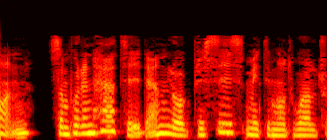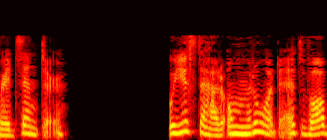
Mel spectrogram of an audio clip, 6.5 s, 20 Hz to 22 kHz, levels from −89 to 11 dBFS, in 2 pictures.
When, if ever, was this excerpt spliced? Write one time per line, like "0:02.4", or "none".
none

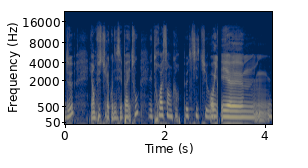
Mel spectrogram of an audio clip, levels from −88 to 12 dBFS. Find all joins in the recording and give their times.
0:01.7
0:03.1

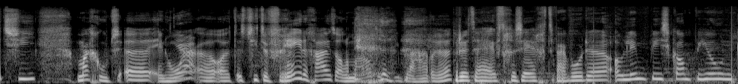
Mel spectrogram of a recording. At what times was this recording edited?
0:01.6
0:04.5

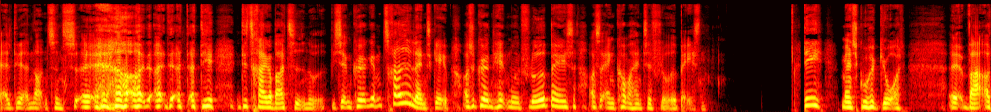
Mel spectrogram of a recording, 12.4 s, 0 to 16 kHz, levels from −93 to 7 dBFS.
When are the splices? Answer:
0:03.0
0:04.1
0:10.0

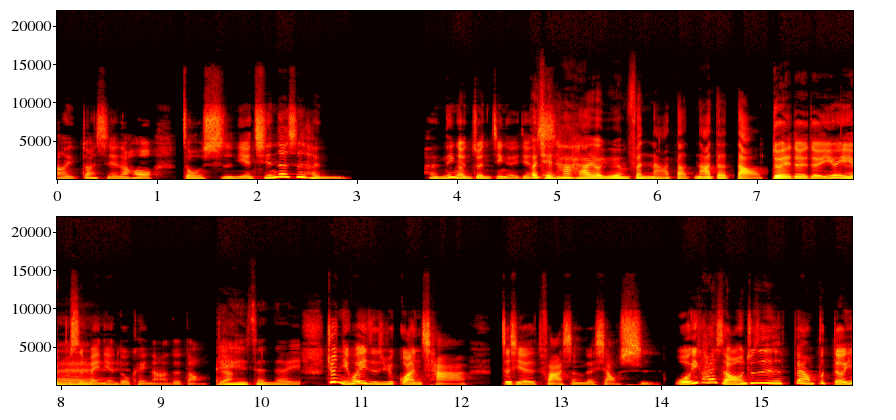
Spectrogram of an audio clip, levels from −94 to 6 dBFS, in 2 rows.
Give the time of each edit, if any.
0:10.4
0:14.0

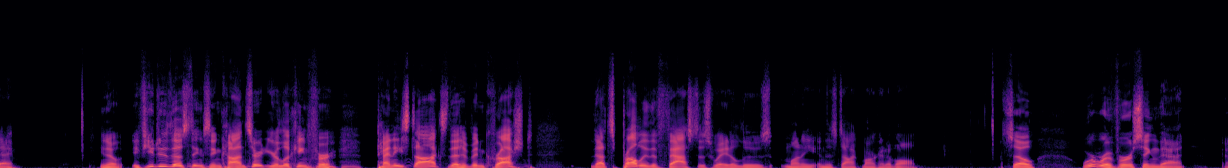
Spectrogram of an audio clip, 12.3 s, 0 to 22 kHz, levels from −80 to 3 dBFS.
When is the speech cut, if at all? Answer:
0:00.9

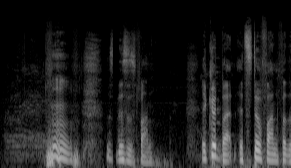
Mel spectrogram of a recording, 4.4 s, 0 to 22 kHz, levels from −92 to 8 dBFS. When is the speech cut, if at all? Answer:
0:01.7
0:03.3

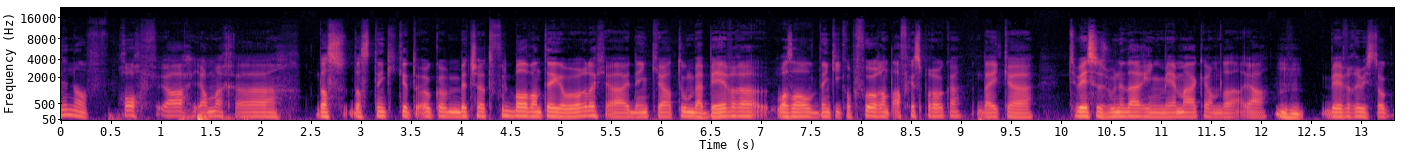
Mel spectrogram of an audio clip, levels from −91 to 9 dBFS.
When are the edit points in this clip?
none

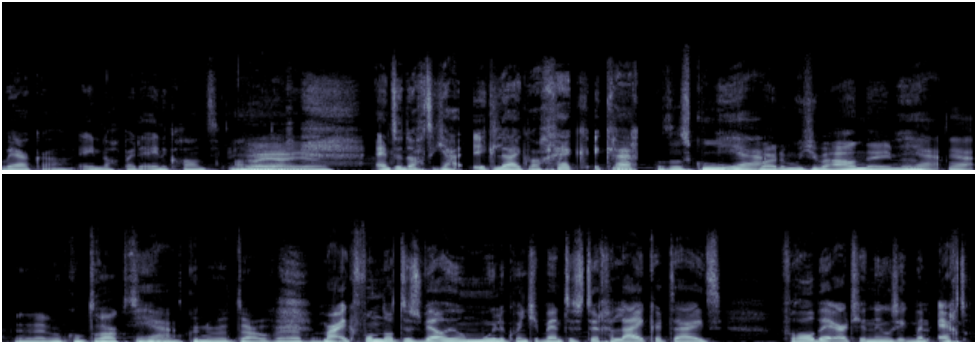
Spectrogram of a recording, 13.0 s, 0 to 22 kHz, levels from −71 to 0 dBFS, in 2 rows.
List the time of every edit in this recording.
0:03.1
0:04.2

